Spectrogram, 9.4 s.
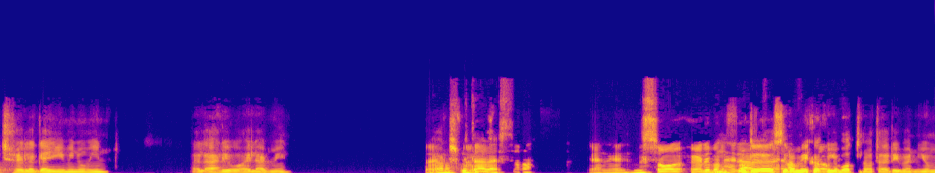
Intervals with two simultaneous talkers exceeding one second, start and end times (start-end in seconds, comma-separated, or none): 7.2-8.4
